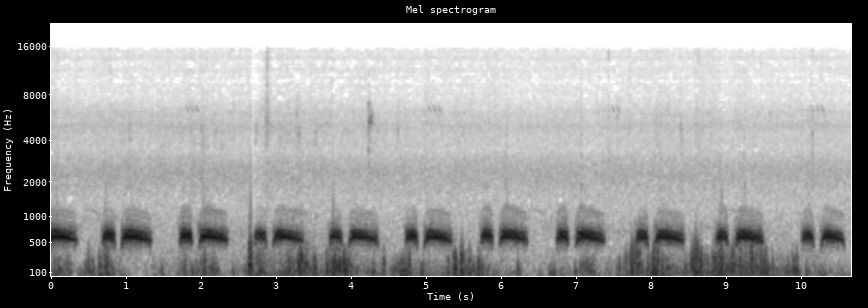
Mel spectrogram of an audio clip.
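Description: Spotted doves cooing: a quick, unbroken run of short coos, about two a second, often in pairs, as two doves square up to each other.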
